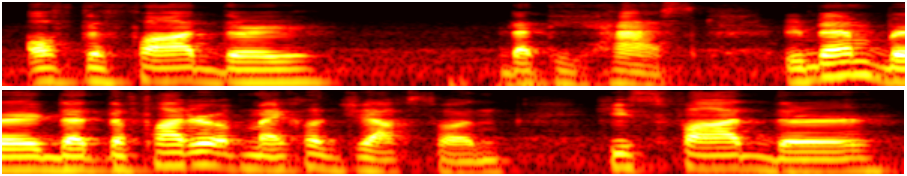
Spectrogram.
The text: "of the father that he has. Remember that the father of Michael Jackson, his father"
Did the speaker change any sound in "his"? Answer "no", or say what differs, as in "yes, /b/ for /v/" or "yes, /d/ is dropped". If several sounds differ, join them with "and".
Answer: yes, /s/ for /z/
